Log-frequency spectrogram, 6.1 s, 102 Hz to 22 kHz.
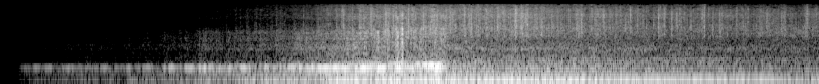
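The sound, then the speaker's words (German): A car drives with a steady low rumble and a droning engine hum through rural Hesse, Germany, past fields and half-timbered houses on a summer day in 2025, heading to the prison in Schwalmstadt, while a dense hiss of rain on the windscreen swells in after a couple of seconds and holds. No one speaks. “Regen prasselt gegen die Frontscheibe. Ich fahre vorbei an Feldern und Fachwerkhäusern durch die hessische Provinz.”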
